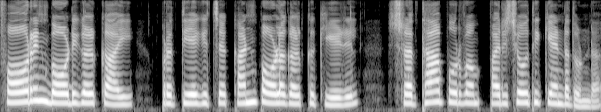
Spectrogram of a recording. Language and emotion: Malayalam, neutral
